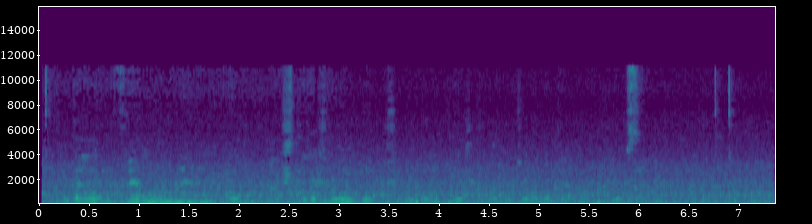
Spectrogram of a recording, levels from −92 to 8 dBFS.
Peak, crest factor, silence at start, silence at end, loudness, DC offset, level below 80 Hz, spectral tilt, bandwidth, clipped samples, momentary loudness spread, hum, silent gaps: -24 dBFS; 20 dB; 0.05 s; 0 s; -44 LUFS; under 0.1%; -56 dBFS; -6 dB/octave; 11.5 kHz; under 0.1%; 10 LU; none; none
